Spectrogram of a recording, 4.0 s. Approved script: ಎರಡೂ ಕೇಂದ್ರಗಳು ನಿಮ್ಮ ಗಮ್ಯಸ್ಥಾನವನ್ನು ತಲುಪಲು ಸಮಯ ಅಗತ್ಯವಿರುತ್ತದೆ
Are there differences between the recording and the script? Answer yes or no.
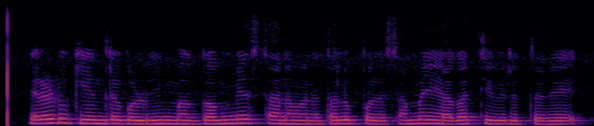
no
